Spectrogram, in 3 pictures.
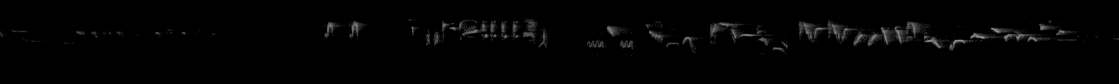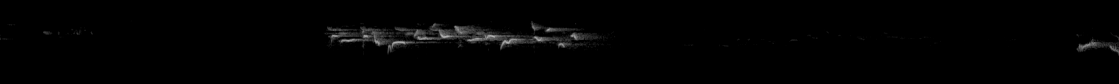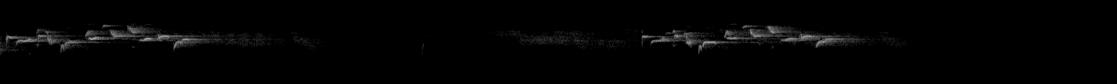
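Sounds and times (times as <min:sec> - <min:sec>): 
Eurasian blackcap song: 0:03.2 - 0:12.6, 0:14.5 - 0:31.5.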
